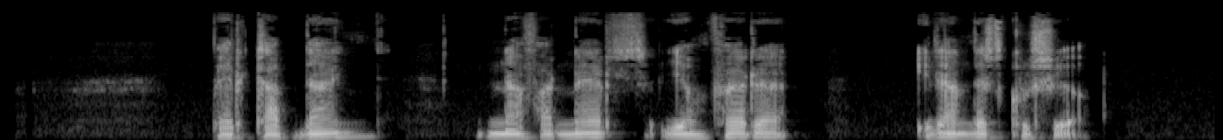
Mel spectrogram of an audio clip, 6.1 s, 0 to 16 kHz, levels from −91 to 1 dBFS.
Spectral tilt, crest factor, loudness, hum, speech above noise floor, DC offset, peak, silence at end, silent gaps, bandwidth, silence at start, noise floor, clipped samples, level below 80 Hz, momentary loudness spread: -5 dB/octave; 22 dB; -28 LUFS; none; 48 dB; under 0.1%; -8 dBFS; 0.75 s; none; 11.5 kHz; 1.05 s; -76 dBFS; under 0.1%; -48 dBFS; 10 LU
